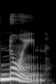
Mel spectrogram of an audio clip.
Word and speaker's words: neun: Nine is neun, nine. Sounds like noin.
